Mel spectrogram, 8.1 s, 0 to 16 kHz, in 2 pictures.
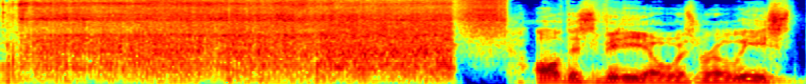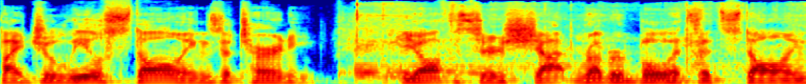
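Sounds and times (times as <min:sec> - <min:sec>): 
air blasting out of a punctured car tire: 0:00.0 - 0:02.6
speech: 0:02.7 - 0:08.0.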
